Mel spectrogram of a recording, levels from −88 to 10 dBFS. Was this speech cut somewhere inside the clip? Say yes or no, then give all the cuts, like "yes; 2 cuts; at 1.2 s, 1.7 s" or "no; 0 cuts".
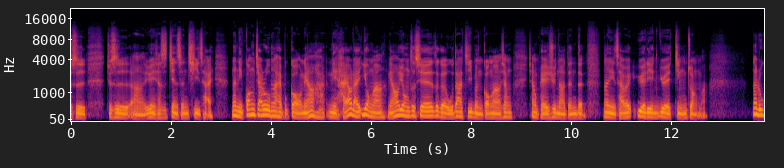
yes; 1 cut; at 4.0 s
